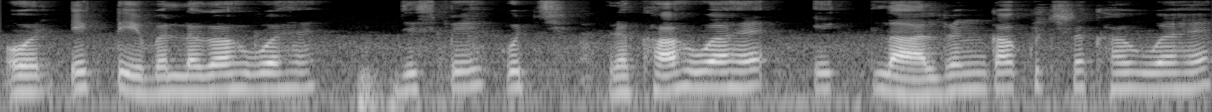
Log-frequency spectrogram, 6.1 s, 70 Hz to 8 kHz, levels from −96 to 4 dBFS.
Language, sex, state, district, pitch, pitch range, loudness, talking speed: Hindi, male, Punjab, Pathankot, 185 Hz, 165-195 Hz, -19 LUFS, 190 wpm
